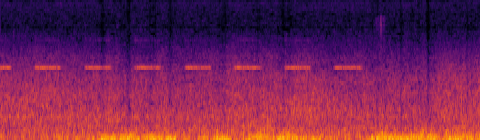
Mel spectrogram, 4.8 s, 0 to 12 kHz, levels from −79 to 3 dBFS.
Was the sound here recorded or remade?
remade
